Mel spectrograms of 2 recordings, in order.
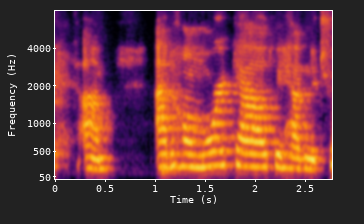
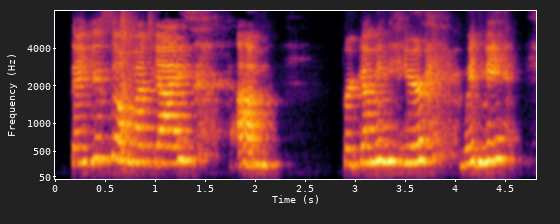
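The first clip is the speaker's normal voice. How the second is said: breathless, higher pitch; 6 semitones higher than usual. Thanking viewers for coming along after a workout, out of breath. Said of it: "super out of breath".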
